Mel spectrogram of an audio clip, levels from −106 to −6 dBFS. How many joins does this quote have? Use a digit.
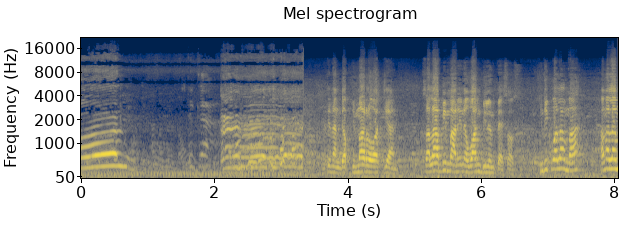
1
